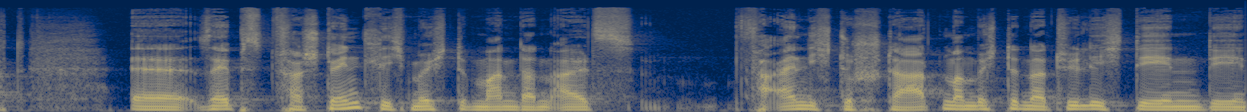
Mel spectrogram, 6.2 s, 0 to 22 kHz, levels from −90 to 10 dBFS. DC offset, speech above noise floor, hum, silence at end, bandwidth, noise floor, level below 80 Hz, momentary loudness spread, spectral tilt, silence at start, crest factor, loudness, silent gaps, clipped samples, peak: under 0.1%; 21 dB; none; 0 s; 17 kHz; -38 dBFS; -42 dBFS; 10 LU; -5.5 dB/octave; 0 s; 16 dB; -17 LUFS; none; under 0.1%; -2 dBFS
